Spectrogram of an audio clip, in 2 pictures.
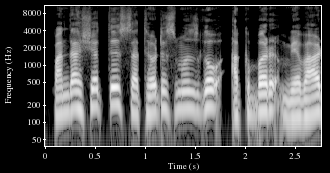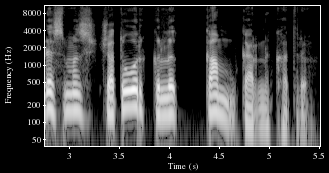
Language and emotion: Kashmiri, neutral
